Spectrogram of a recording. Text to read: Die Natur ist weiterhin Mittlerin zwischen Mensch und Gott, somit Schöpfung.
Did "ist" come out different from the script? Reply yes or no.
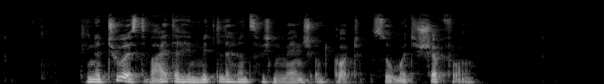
no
